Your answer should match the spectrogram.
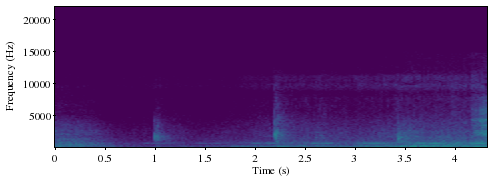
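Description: Short electronic beeps at one steady pitch, repeating about twice a second, over a steady hiss of outdoor background noise.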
